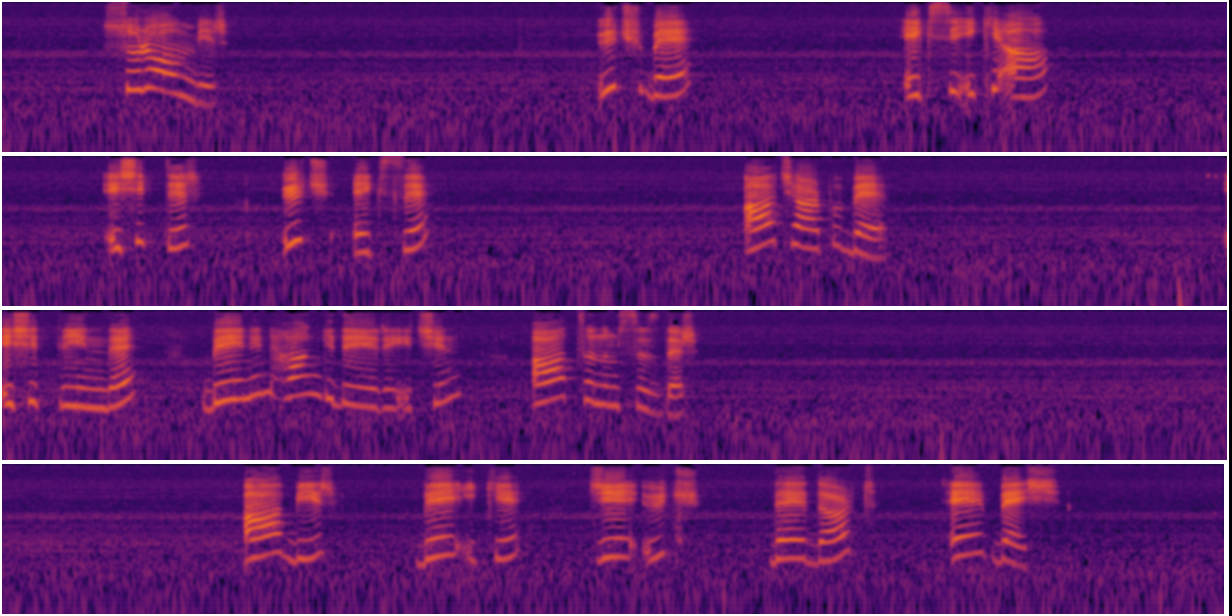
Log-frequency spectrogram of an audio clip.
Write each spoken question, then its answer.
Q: eşitliğinde b'nin hangi değeri için a tanımsızdır?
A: Doğru cevap B 2.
